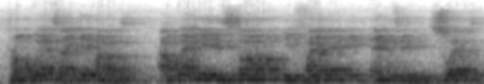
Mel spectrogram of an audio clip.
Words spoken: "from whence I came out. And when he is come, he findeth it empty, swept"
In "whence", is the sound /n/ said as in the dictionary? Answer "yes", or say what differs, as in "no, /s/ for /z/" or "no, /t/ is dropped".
no, /n/ is dropped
